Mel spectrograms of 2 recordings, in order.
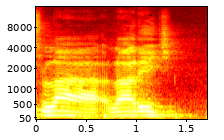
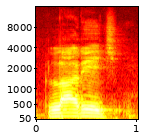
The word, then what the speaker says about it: Laareejy: In Fulani, we call those spirits Lareji. – Say it again. – Lareji. – How you spell it? – L A A R E E J Y. Lareji.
